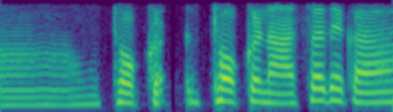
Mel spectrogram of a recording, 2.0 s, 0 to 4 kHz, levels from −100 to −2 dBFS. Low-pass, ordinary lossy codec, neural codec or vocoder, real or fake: 3.6 kHz; none; none; real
